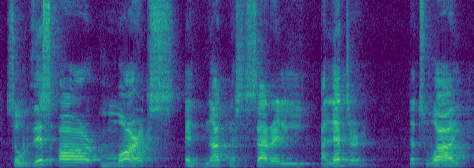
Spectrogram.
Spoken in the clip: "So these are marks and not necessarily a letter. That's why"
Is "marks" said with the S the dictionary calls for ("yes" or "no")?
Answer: yes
